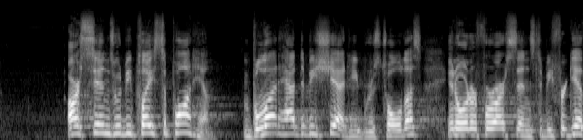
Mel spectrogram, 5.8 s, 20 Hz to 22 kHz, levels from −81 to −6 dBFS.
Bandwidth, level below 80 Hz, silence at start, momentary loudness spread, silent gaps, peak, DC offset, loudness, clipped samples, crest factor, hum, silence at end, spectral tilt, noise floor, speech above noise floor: 14 kHz; -66 dBFS; 0.7 s; 11 LU; none; 0 dBFS; under 0.1%; -18 LUFS; under 0.1%; 18 dB; none; 0 s; -5 dB/octave; -60 dBFS; 42 dB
